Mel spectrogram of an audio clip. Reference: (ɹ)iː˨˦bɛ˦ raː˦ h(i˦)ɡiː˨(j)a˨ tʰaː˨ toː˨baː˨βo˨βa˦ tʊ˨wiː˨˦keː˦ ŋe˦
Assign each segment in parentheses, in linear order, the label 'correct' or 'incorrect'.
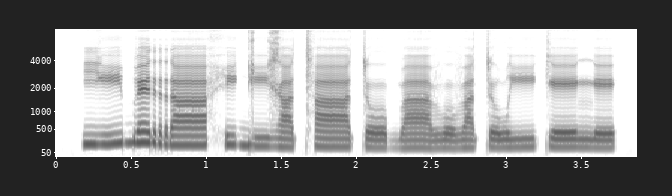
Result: incorrect: j, correct, incorrect: ɣ

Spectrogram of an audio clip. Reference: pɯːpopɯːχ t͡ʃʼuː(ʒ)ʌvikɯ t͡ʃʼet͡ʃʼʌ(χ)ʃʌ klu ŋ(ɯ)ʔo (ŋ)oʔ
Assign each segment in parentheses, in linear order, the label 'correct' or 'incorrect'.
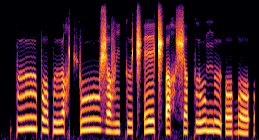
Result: correct, correct, correct, incorrect: ɠ

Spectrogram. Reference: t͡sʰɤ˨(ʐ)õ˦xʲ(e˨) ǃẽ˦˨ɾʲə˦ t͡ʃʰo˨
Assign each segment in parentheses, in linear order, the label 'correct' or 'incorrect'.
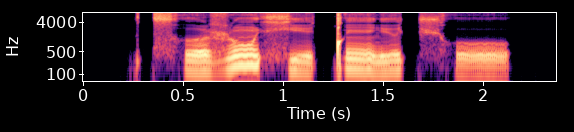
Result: correct, correct

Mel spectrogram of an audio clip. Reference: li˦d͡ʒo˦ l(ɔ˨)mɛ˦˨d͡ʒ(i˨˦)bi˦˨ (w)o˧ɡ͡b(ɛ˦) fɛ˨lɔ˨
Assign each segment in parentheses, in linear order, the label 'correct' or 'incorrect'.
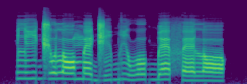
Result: incorrect: ɔ˦, correct, correct, incorrect: ɛ˧

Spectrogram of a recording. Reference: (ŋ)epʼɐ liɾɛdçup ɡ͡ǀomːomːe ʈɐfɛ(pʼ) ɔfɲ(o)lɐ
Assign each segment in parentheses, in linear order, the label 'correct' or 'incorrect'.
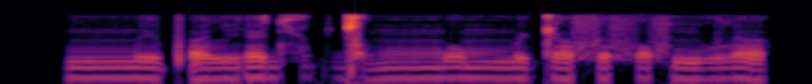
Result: incorrect: mː, incorrect: f, incorrect: u

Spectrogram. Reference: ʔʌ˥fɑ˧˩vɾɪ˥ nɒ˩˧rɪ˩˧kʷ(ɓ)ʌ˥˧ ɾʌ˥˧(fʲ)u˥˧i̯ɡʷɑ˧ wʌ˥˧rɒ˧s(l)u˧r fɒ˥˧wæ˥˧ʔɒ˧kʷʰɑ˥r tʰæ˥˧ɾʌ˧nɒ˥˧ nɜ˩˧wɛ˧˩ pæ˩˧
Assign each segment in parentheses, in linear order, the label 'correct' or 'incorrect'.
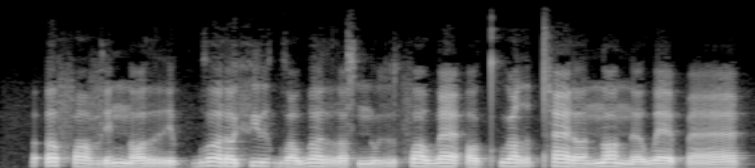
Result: incorrect: ɡʷ, correct, incorrect: n

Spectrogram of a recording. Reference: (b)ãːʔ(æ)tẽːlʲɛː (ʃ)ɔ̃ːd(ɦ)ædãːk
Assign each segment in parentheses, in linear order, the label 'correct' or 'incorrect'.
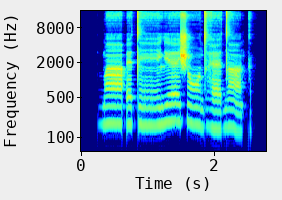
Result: correct, incorrect: ɛ, correct, correct

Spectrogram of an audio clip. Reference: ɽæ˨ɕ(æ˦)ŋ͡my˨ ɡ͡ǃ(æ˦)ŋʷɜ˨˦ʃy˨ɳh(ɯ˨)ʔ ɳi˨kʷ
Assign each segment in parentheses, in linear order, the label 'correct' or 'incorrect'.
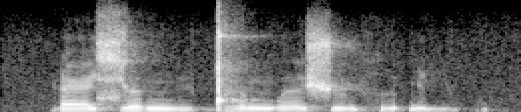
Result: incorrect: ɜ˦, incorrect: ɜ˦, correct

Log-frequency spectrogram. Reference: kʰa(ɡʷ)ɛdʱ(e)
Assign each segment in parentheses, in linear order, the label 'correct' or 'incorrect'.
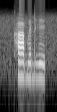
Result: incorrect: b, correct

